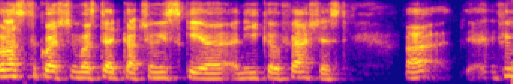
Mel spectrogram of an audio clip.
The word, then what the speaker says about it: Kaczynski: the question was ted kaczynski an eco-fascist uh if he was called ted he was probably american we pronounced kaczynski uh the post pronunciation would probably be kaczynski don't worry about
